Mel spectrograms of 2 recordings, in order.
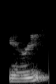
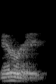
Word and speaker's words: Ere: ado please welcome mr erie santos welcome i'm sorry i said your name wrong in the intro but it's airaid that's right right yeah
